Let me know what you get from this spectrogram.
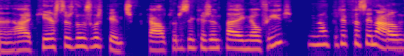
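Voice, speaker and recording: A woman with an ordinary speaking voice, lively intonation and a fairly quick pace, on a very clean recording with a silent background and a dry, close sound with no echo. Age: 40s. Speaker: HR director. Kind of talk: casual panel discussion.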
